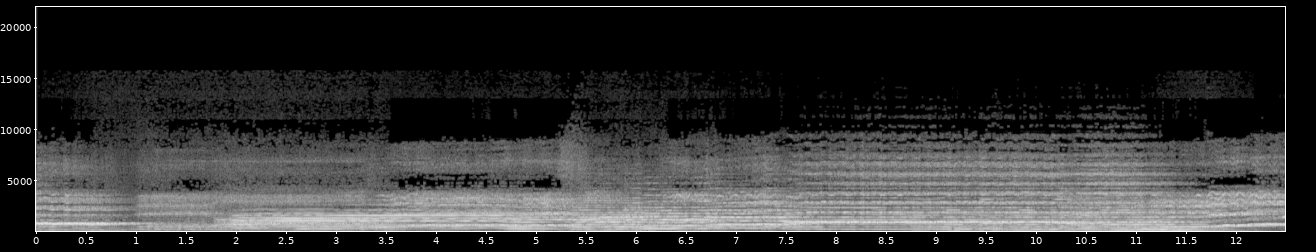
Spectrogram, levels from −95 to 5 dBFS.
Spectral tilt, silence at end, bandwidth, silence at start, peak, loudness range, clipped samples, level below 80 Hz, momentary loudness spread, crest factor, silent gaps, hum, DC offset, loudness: -3.5 dB/octave; 0 s; 10 kHz; 0 s; -2 dBFS; 1 LU; under 0.1%; -38 dBFS; 3 LU; 12 dB; none; none; under 0.1%; -13 LUFS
